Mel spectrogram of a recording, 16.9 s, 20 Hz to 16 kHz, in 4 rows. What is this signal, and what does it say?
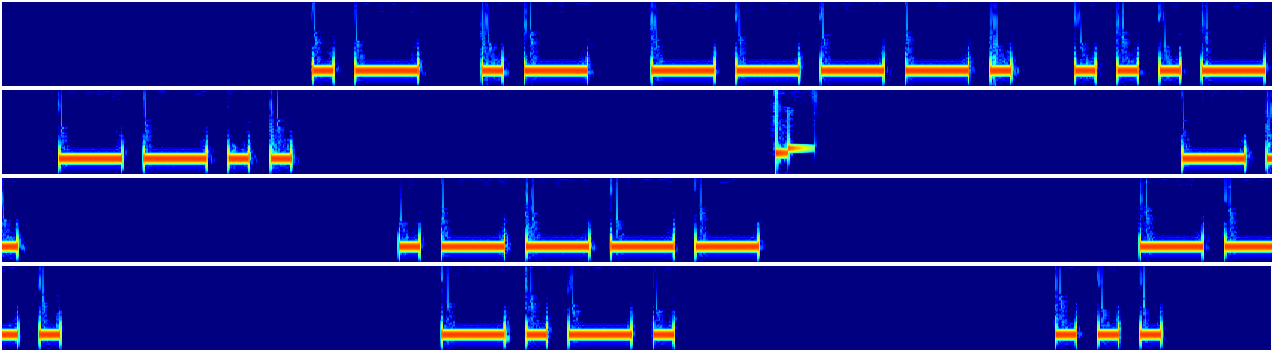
Morse code, heard as a keyed tone, about 17 wpm, spaced as for 9 wpm, 700 Hz. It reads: AA9VZ N1GCS
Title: USA Call Signs - 6x Character Spacing - 17wpm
